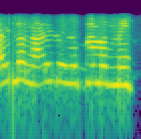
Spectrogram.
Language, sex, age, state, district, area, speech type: Manipuri, female, 60+, Manipur, Imphal East, rural, conversation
